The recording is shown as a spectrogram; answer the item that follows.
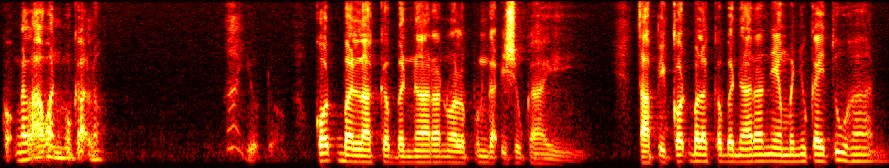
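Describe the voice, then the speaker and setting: An older man preaching a sermon in church, firing rhetorical questions at the congregation and swinging from quiet asides to loud outbursts. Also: medium pitch, animated, normal speed, creaky. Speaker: pastor.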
